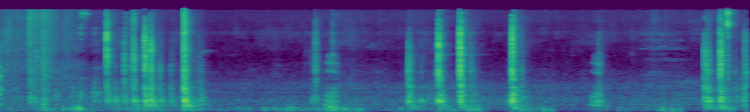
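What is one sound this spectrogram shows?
A metal tool clicks and taps against metal.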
